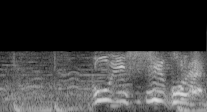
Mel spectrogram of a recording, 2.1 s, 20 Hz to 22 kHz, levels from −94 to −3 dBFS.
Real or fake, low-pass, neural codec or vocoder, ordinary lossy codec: real; 7.2 kHz; none; AAC, 16 kbps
